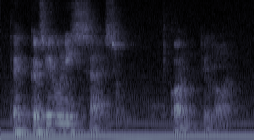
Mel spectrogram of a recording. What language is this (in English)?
Finnish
